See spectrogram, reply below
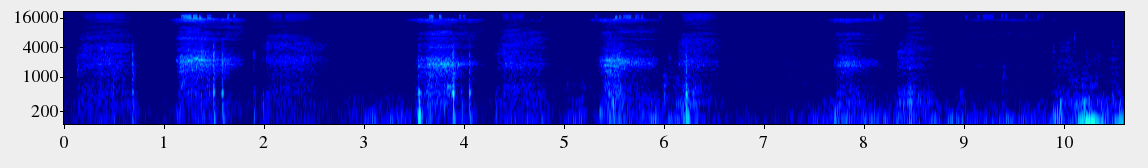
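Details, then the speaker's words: Near-maximal load during maximal inspiratory pressure test on a threshold inspiratory trainer, emptying lungs fully before each attempt: forceful, noisy, strained, snorting inspirations through the resistive valve. "Là, ça devient difficile pour moi. Du coup, ce que je fais, c'est que je vide bien mes poumons."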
